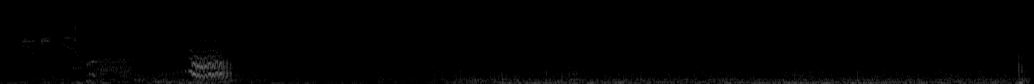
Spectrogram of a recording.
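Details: A silver Bengal cat gives a short, weird-sounding meow, with soft voices before it in a quiet room.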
